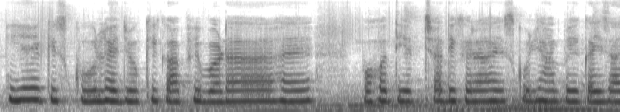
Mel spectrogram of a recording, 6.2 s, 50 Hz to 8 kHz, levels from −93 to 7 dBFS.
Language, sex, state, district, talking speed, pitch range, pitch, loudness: Hindi, female, Bihar, Bhagalpur, 205 wpm, 245-260 Hz, 255 Hz, -23 LUFS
